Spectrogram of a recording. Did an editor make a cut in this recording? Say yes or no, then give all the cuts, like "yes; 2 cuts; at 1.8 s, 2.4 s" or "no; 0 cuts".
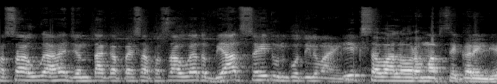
no; 0 cuts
